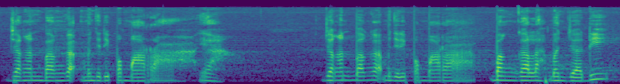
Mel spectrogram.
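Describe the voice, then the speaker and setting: In a big-sounding room with slight hiss or hum, a woman preacher speaks in a mid-range voice, delivering an informal Islamic lecture. She chats easily and performs bits of everyday dialogue in animated voices.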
